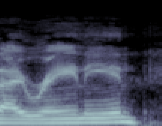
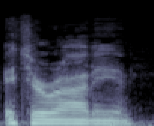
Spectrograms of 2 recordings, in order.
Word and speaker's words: Iranian: such an asshole because I said Iranian, and he goes, it's Iranian. And I was like, wasn't just a matter of pronunciation. He goes, no, actually, it's just Iranian.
